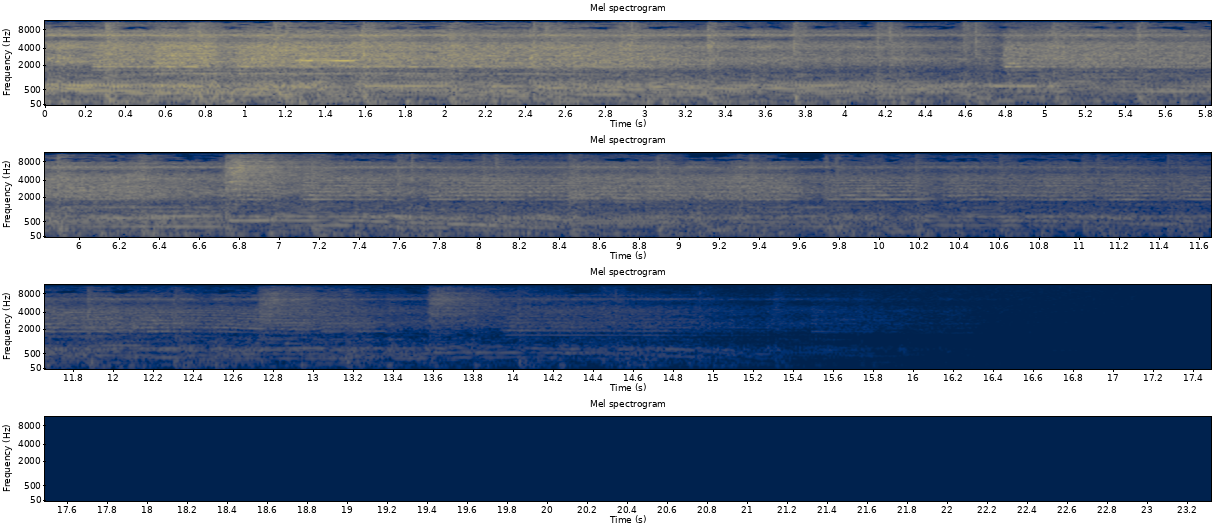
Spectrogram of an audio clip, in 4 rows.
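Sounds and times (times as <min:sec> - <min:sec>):
instrumental music: 0:00.0 - 0:15.1.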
